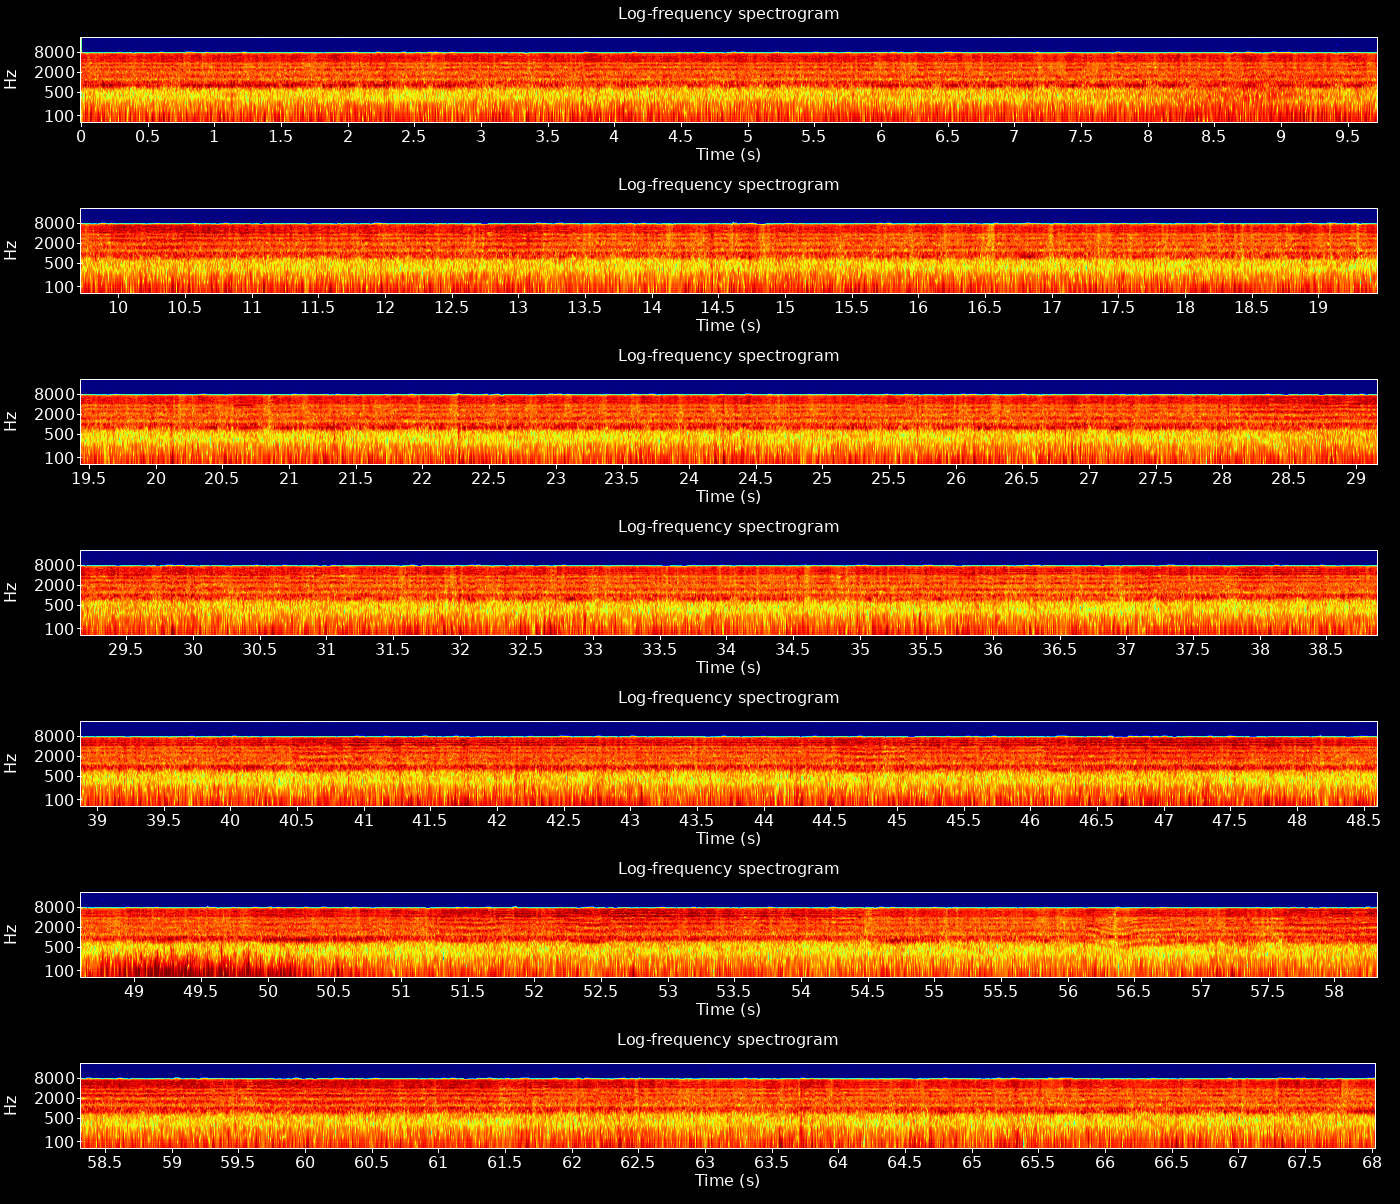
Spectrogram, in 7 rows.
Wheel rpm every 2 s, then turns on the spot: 220, 220, 220, 220, 210, 210, 220, 220, 220, 210, 220, 220, 220, 220, 220, 220, 220, 210, 210, 230, 230, 230, 230, 230, 230, 230, 230, 220, 200, 210, 220, 230, 220, 220.
none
